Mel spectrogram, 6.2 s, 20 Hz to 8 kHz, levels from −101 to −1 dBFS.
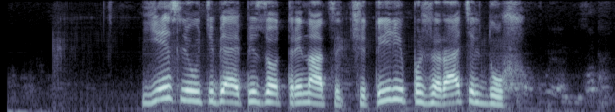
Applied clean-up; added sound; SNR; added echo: neural separator model SepFormer DNS4.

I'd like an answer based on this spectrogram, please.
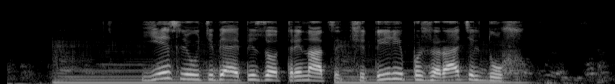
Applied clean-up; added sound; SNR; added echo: none; Musical instrument; 12 dB; none.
